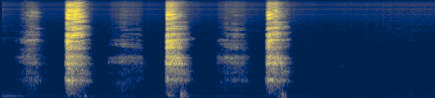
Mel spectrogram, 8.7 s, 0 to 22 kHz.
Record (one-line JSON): {"exhalation_length": "8.7 s", "exhalation_amplitude": 32768, "exhalation_signal_mean_std_ratio": 0.33, "survey_phase": "alpha (2021-03-01 to 2021-08-12)", "age": "45-64", "gender": "Female", "wearing_mask": "No", "symptom_none": true, "smoker_status": "Never smoked", "respiratory_condition_asthma": true, "respiratory_condition_other": false, "recruitment_source": "REACT", "submission_delay": "3 days", "covid_test_result": "Negative", "covid_test_method": "RT-qPCR"}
